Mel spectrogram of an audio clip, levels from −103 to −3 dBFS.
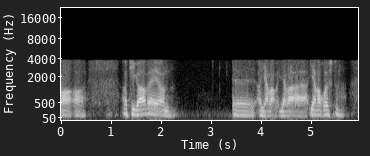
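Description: Throughout, tandem speech coding: the sound passed through an AMR-NB-like coder, then a CVSD-like one, each re-coding degraded output, leaving rough, warbly, muffled speech with nothing above 3.8 kHz.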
